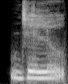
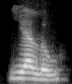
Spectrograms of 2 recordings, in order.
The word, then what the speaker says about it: yellow: please excel number four it's a fruit it's jello and it is that which banana yes it starts with bee so and here pronunciation of why it's soft so we say yellow repeat yellow it's yellow yellow yeah it's soft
